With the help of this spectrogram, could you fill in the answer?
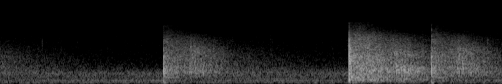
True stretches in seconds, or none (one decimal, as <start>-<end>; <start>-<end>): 0.0-3.4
